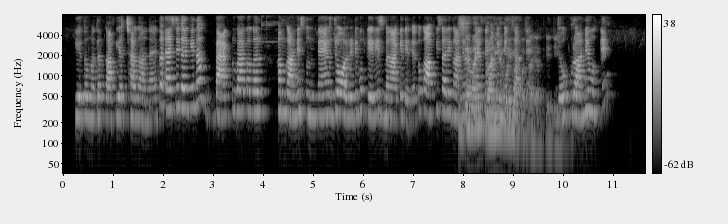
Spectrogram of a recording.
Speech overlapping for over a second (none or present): present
